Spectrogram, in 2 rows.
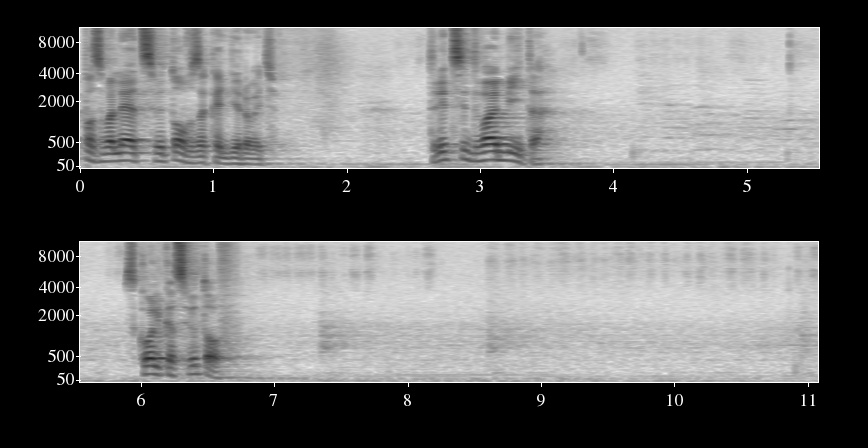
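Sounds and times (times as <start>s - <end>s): marker scratching on whiteboard: 2.5s - 11.0s.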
